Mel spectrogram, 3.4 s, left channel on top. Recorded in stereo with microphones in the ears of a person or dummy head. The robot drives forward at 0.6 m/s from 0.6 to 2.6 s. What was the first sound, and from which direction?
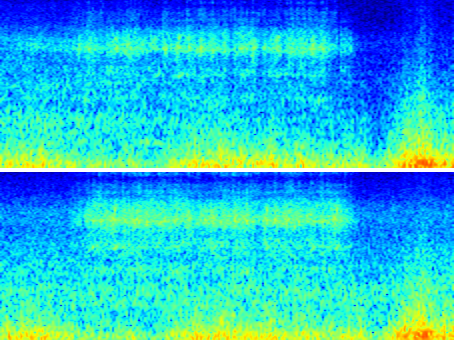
Only background noise.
